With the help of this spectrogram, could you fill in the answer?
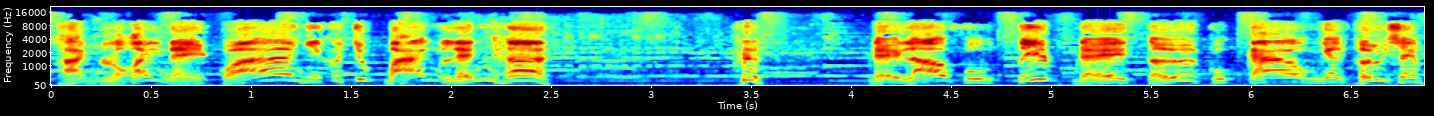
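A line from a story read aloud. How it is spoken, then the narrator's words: Shouting. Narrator (Vietnamese): Ôn Phương Nghĩa hét lên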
